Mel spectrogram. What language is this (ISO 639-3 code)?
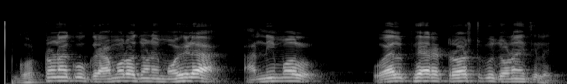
ori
